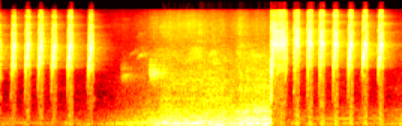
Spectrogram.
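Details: Grey-cheeked bulbul master sound for songbird training: two bursts of fast, clipped, buzzy notes, several per second, separated by a loud rushing noise.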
